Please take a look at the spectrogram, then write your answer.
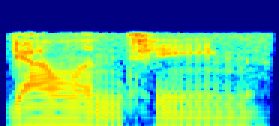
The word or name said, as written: galantine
